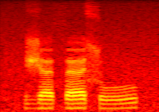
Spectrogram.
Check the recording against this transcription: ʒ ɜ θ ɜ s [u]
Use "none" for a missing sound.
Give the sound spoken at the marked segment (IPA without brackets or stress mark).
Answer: u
